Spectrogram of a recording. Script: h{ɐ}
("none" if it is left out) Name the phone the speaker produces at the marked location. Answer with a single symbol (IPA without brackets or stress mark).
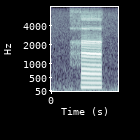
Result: a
